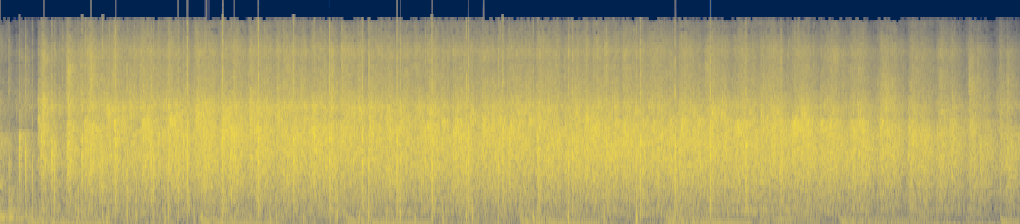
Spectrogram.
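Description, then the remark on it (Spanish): Loud, sustained applause from an audience, a dense crackle of many hands clapping at once that holds steady for about ten seconds before easing slightly at the end. “Pues eso, queremos agradeceros con este aplauso el que nos hayáis invitado a estar en vuestra compañía y en compañía de tanta gente.”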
